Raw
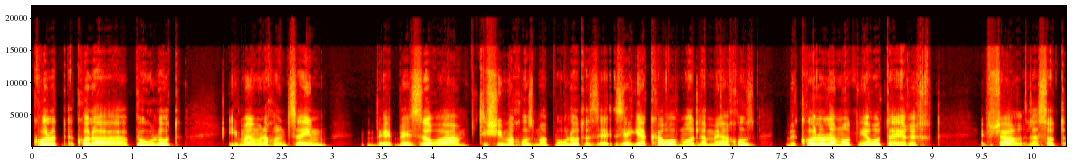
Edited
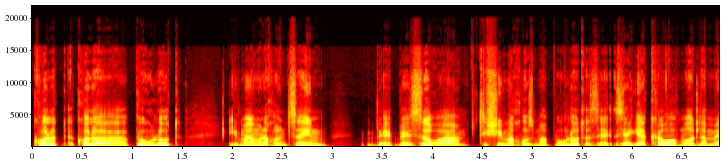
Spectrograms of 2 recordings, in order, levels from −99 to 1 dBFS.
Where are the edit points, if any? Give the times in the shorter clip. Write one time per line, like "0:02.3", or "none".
none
